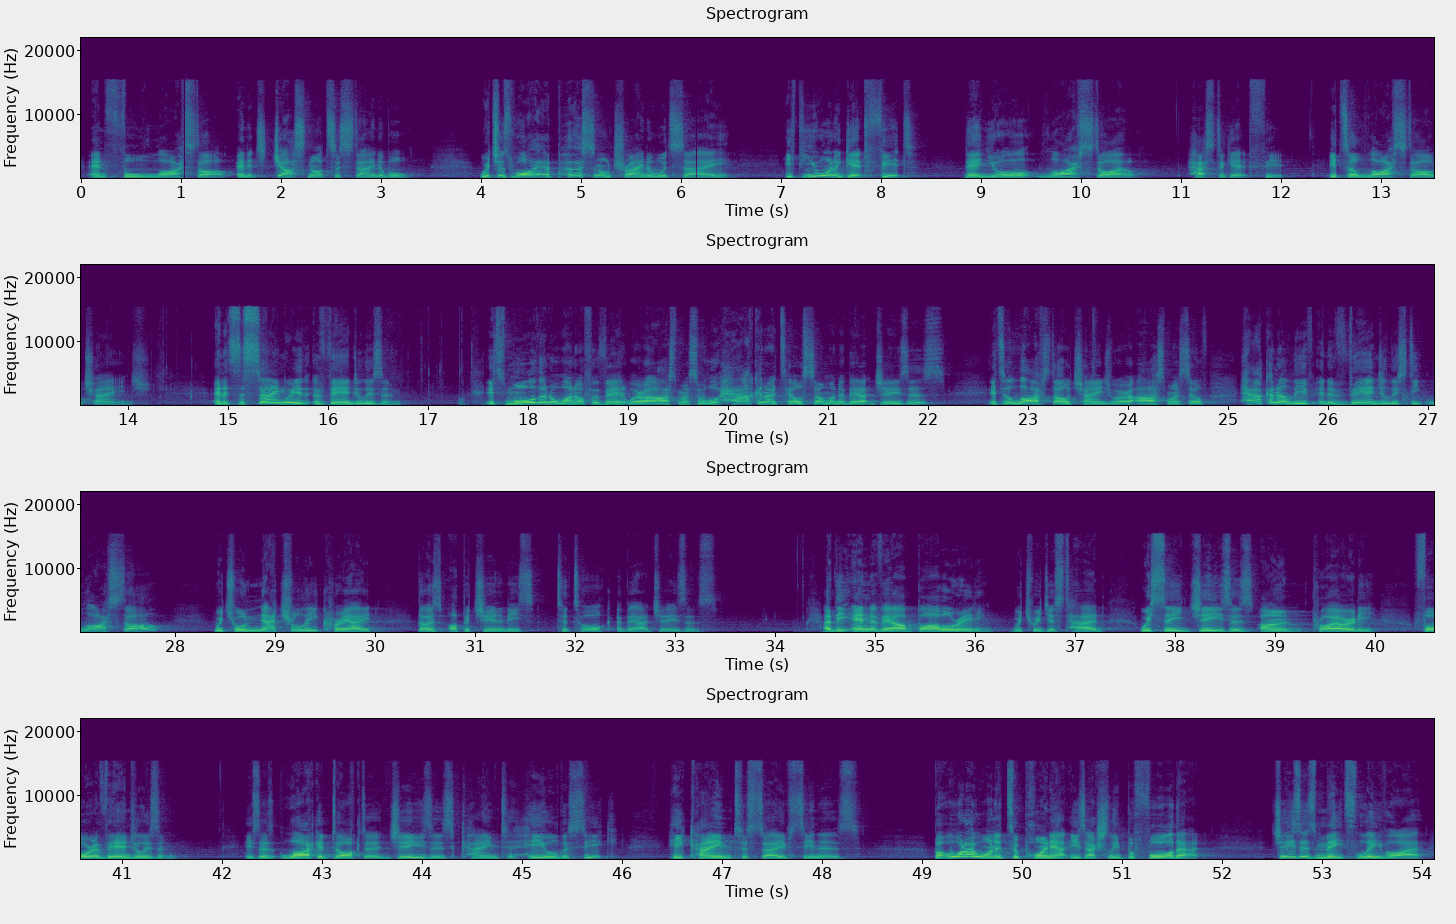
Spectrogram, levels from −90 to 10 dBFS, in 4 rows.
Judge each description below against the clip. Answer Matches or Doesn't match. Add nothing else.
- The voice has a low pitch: Doesn't match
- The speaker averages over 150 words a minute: Doesn't match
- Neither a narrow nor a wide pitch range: Doesn't match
